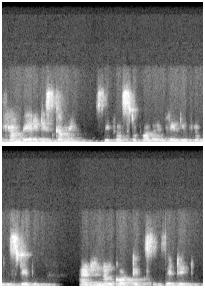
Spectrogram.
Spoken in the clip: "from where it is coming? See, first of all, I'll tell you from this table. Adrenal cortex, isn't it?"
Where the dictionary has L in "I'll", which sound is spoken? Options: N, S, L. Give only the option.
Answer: L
